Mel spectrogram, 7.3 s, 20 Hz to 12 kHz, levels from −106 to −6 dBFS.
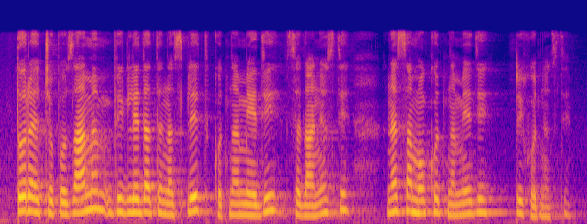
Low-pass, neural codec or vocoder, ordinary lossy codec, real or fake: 7.2 kHz; none; none; real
